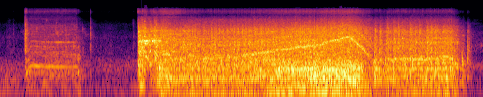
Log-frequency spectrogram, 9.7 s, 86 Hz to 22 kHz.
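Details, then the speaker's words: 1998 BMW K1100LT, about 83,000 miles, cold engine, after unplugging and replugging temperature sensor: catches, slightly lumpy cold idle, then revs cleanly and drops back; runs fine, temperature sensor issue suspected. "and that seems to work fine again it's a bit lumpy because the engine is cold but I can rev it"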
